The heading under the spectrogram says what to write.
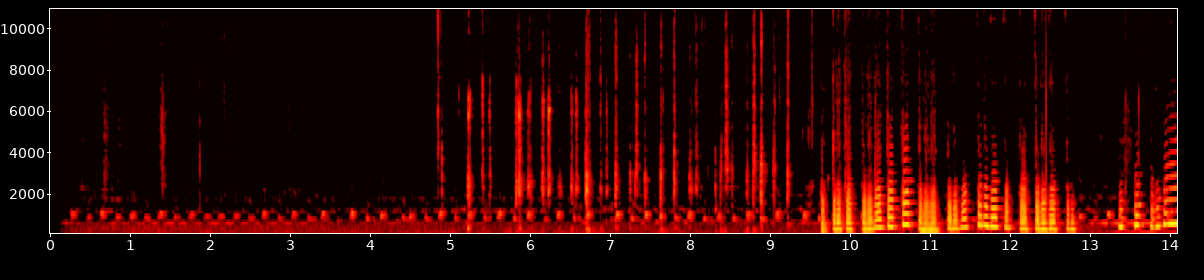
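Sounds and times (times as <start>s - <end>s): sharp irregular clicks: 4.8s - 9.6s
refrigerator squeaky chirping: 12.4s - 14.0s.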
